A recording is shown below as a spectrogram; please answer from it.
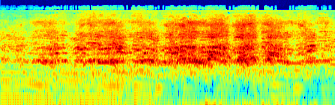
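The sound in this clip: Crowd shouting in a dramatized Bible scene of Pilate and Barabbas: a loud, continuous roar of many voices yelling together, sustained without a break.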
